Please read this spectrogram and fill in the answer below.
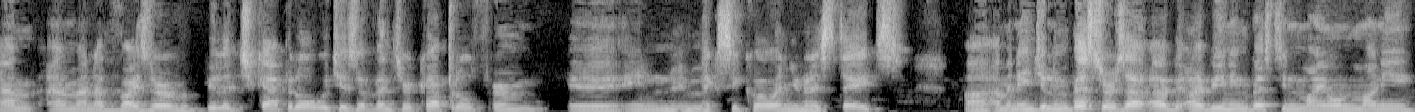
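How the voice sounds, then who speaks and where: Fairly quick and monotone, a man talks with flat intonation and a high pitch. His tone is dark and mellow, and the background is quiet. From Chile. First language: Spanish. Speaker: venture capital investor. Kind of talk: webinar talk. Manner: halting.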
